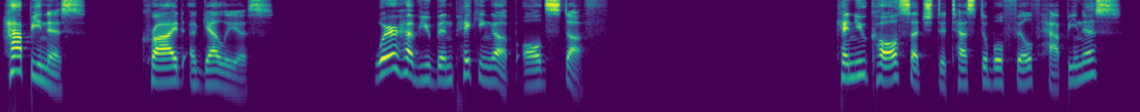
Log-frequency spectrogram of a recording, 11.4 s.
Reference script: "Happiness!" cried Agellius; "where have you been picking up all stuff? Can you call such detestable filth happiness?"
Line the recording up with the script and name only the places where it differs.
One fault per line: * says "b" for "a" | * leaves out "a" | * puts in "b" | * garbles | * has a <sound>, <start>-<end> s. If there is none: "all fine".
all fine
